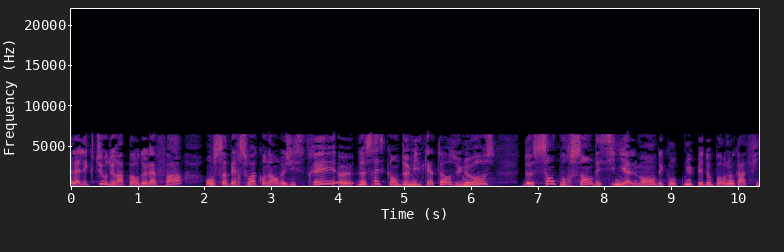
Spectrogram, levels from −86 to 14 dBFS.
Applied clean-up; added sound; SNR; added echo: none; none; none; none.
